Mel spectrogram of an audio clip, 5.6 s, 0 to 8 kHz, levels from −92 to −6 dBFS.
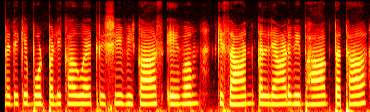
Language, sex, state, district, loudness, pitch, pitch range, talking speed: Hindi, female, Chhattisgarh, Bastar, -19 LUFS, 225 Hz, 220-230 Hz, 150 wpm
